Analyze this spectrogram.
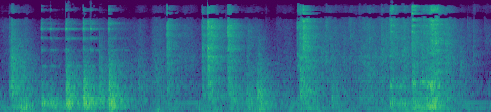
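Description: Household handling noises: an irregular run of rustles, light knocks and clatters, a few each second.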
